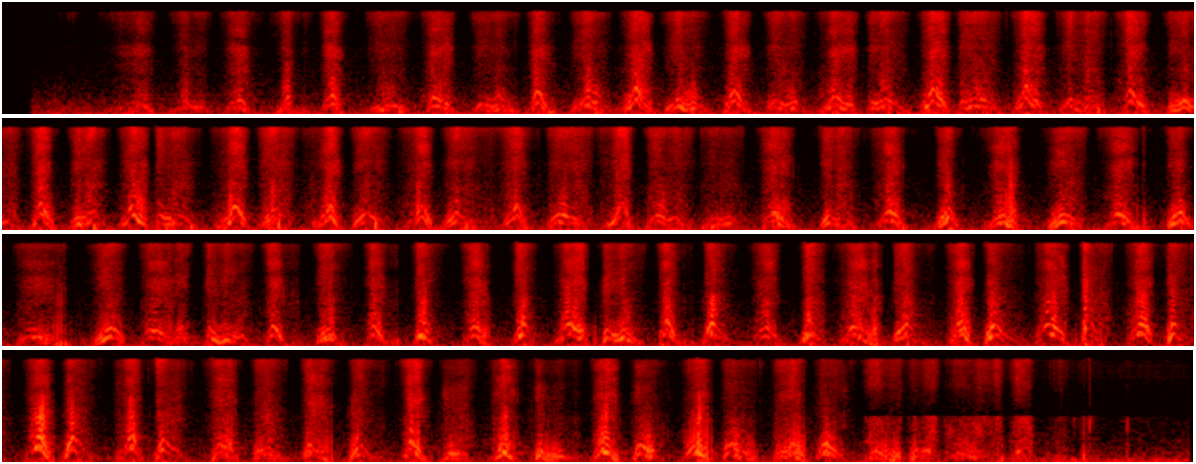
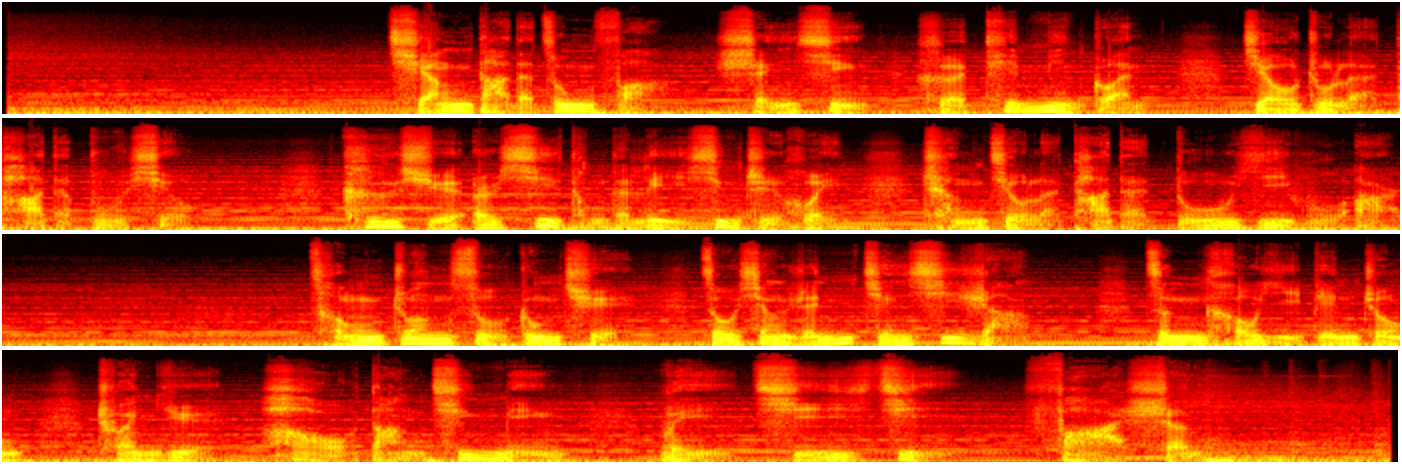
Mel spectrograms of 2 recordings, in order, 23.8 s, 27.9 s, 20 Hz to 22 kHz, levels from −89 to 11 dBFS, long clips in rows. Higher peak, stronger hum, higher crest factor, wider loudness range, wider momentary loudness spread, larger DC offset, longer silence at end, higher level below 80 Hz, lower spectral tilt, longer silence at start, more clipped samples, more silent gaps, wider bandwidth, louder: second, -18 dBFS vs 0 dBFS; neither; first, 28 dB vs 16 dB; about the same, 3 LU vs 4 LU; second, 7 LU vs 17 LU; neither; about the same, 0 s vs 0.05 s; second, -60 dBFS vs -24 dBFS; second, -3.5 dB/octave vs -5 dB/octave; first, 0.15 s vs 0 s; neither; neither; about the same, 16 kHz vs 17.5 kHz; second, -44 LUFS vs -16 LUFS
